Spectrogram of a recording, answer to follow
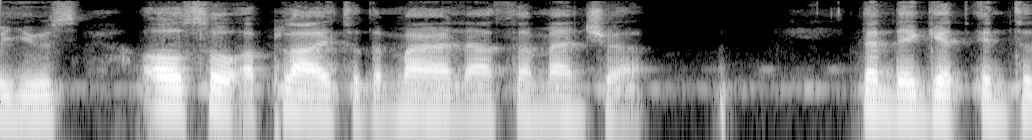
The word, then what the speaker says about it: Maranatha: pronouncing the Mantra the Maranatha Mantra is pronounced with the letter A that sounds like a as in the word car or far so a as in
